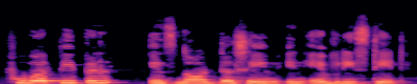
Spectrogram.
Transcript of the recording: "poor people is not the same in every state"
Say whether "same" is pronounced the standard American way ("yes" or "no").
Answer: yes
